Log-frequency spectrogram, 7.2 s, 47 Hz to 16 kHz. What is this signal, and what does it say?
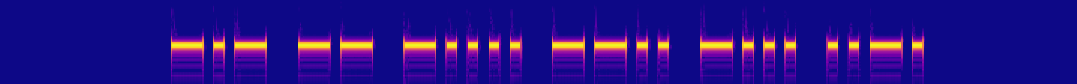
Morse code, heard as a keyed tone, about 18 wpm, 700 Hz. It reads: KM6ZBF
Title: Speed Racing - USA 2x3 Call Signs 17wpm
